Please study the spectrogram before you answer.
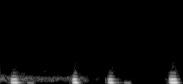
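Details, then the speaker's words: Simulated third heart sound (S3) on a Harvey cardiopulmonary simulator, heard at the apex with the stethoscope bell: low-pitched heartbeats with a soft, dull, low-frequency extra sound after the second sound. "hopefully you're all able to hear that low frequency extra heart sound the third hard sound"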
